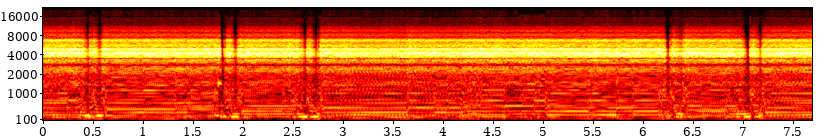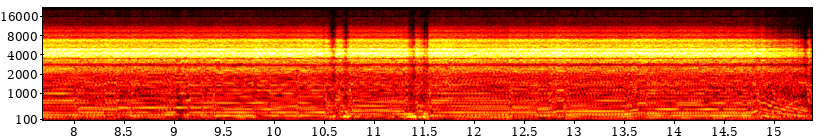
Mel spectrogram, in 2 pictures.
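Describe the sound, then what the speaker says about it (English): Heavily distorted electric guitar riff played through a Boss Metal Zone pedal with the distortion dialed back slightly, a dense, loud, continuous chugging pattern with rhythmic accents that runs steadily for the whole stretch. "for the Metal Zone riff, I just ripped one of the presets straight from the manual and then dialed back the distortion a little bit"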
